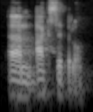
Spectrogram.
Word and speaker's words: Occipital: Occipital.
